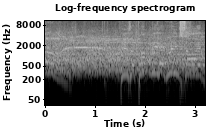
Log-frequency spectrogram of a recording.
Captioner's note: crowd cheering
